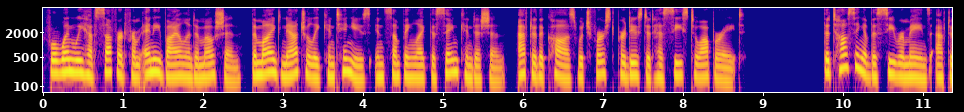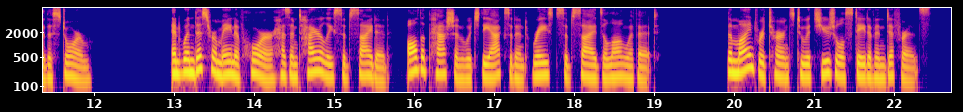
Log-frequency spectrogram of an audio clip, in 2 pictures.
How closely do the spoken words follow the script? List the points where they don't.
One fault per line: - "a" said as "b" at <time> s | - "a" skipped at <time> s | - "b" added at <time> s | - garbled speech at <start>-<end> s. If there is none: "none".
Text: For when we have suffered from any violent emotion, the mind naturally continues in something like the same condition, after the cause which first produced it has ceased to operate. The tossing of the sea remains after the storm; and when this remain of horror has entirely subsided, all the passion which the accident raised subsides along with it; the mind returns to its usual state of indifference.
none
